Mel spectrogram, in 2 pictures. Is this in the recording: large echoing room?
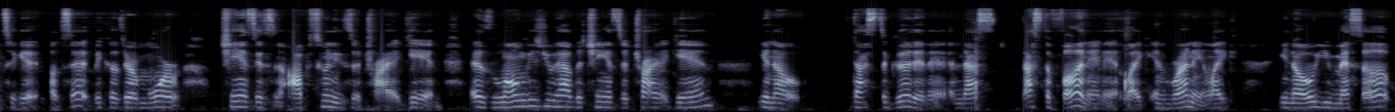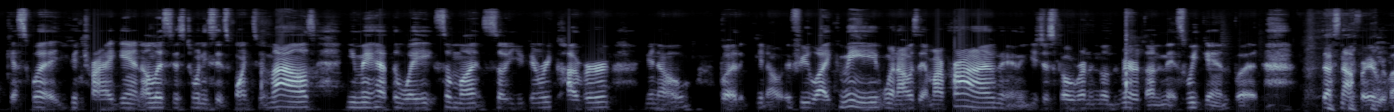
no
